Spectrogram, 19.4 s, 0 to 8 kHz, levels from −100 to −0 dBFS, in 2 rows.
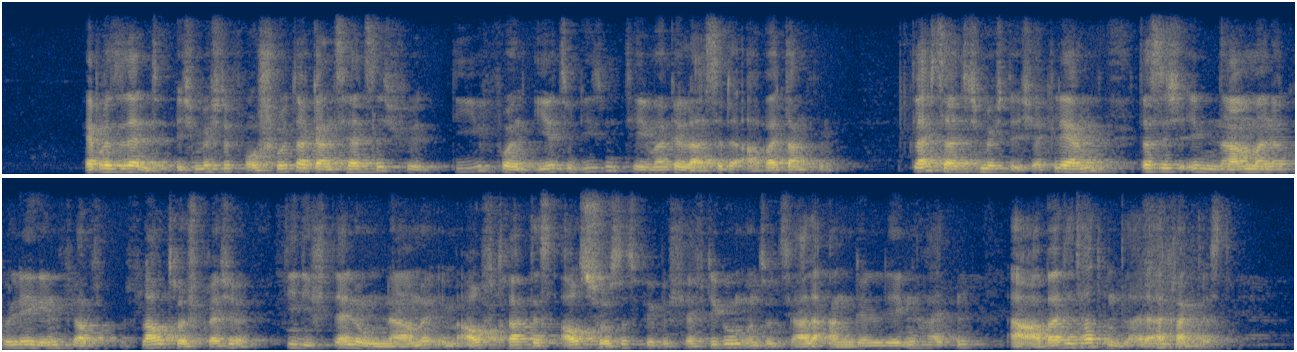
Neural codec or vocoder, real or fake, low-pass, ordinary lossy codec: none; real; none; none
